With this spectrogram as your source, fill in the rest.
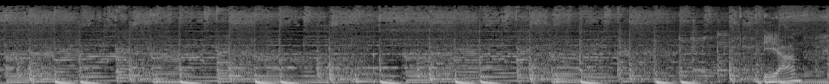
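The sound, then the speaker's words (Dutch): A radio station's emergency filler tape, started automatically from another location after more than 10 seconds of silence on air, plays loud and continuous music with a steady pounding bass beat under bright, dense layered instruments, and no talking over it. “Ja, dit, is, ehm, dit is wat je nu hoort, is de noodband.”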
